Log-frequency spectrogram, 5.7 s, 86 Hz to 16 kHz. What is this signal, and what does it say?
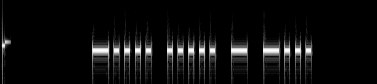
Morse code, heard as a keyed tone, about 15 wpm, 700 Hz. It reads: 65TB
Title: Four Challenging Letter-Number Combinations 15wpm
